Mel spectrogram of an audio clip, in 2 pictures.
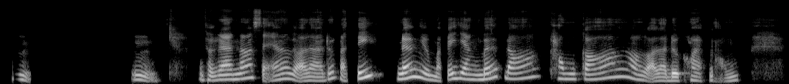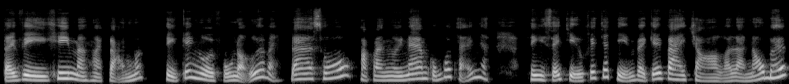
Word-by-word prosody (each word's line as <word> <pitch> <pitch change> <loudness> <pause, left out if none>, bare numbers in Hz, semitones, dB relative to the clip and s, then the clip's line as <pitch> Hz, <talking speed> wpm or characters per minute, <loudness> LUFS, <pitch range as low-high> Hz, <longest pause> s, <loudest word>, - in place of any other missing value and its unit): Ừm. - - -4 1.0
Ừm, 215 -7 -2 0.5
thật 195 - 0
ra 225 +1 +4
nó 265 +5 +2
sẽ, 310 - -5 0.2
gọi 170 - +1
là, 175 -2 -1
rất 270 - -4
là - - -1
tiếc 345 +9 +5 0.2
nếu 270 +7 +6
như 265 -9 +2
mà 190 -4 -2
cái 250 +4 +2
gian 235 -4 +2
bếp 270 +9 +2
đó 285 +7 0 0.2
không 250 -1 -1
có, 255 +7 0 0.3
gọi 195 - 0
là, 175 - 0
được 170 0 +5
hoạt 185 -5 -5
động, 165 +5 -7 0.5
tại 170 +2 +3
vì 195 -2 +5
khi 275 -1 +5
mà 230 -6 +2
hoạt 180 -3 -6
động 165 +8 -2
á 255 - -2 0.2
thì 205 -6 +2
cái 310 - 0
người 235 -11 +3
phụ 170 +3 0
nữ 195 - +1
á 335 - 0
bạn, 170 - -5
đa 250 +2 0
số 300 +10 0
hoặc - - -5
là 195 - 0
người 190 0 0
nam 255 +6 +1
cũng 205 -2 -4
có 345 - 0
thể 250 - -6
nha, 310 -2 -3 0.4
thì 220 0 +4
sẽ 200 +2 +2
chịu 160 -7 +1
cái 290 - +1
trách 340 -2 -2
nhiệm 170 +3 -1
về 195 -2 +1
cái 250 +9 +2
vai 235 -4 +3
trò, 155 -7 -5
gọi 150 +3 -4
là, 175 -2 -2
nấu 200 - 0
bếp. 325 +8 +3
230 Hz, 240 wpm, -21 LUFS, 190-275 Hz, 1.0 s, nếu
